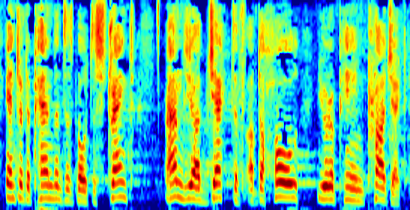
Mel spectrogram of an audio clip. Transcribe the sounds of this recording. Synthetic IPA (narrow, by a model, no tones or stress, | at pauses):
ɪ̃ntə˞dɨpʰɛ̃ndə̃nsəzboʊθðəstɹ̥ɛ̃ŋk̚θ | ə̃nðiəb̚d͡ʒɛk̚tɪvəvðəhoʊlˠjɔːɹəpʰĩə̃npʰɹ̥ɑd͡ʒɛk̚t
